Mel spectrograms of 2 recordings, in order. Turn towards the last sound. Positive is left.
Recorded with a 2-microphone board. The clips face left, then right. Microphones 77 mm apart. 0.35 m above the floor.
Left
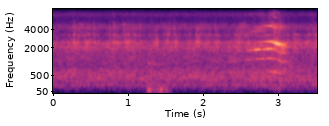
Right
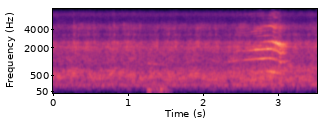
turn(degrees=-75)  # may be behind; listen again after turning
